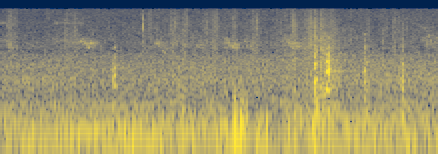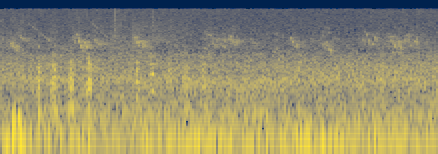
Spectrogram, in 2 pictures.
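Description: Chickens clucking in short, scattered calls, the loudest about three seconds in, with a couple of low thumps among them.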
